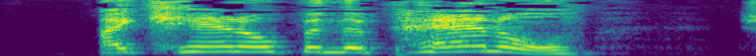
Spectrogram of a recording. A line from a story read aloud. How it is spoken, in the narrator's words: she shrieked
